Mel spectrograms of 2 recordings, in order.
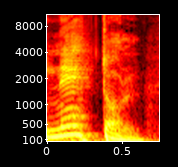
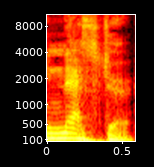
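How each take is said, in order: First: The name is said with a foreign accent. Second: The name is said in plain English pronunciation. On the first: "It's like a fucking accented version of Nestor" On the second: "she's never called me Nestor"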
